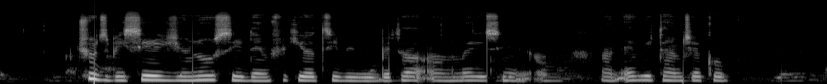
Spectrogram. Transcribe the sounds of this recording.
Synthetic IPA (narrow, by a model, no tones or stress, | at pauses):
t͡ʃɹutbisedjunosedɛ̃mfikʰiɔtʰibiwibɛtʰaɔ̰̃nmɛdisĩnɔãnɛvɾitãɪ̃mt͡ʃɛkɔp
